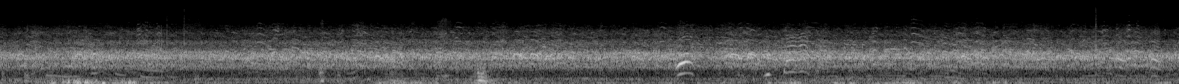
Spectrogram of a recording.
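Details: Greater white-fronted geese, over 83,000 strong, leaving the roost at dawn at Miyajima-numa on 23 April 2017 in dull weather: a long, steady roar of countless honks, with one brief louder thump midway.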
